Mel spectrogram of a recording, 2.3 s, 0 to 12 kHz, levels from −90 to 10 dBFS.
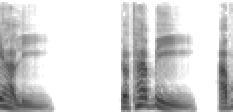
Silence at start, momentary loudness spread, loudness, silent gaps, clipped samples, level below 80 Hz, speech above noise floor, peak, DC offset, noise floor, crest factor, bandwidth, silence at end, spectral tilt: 0 s; 14 LU; -21 LUFS; 0.55-1.17 s, 1.97-2.15 s; under 0.1%; -76 dBFS; over 70 dB; -4 dBFS; under 0.1%; under -90 dBFS; 18 dB; 11 kHz; 0 s; -6.5 dB/octave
